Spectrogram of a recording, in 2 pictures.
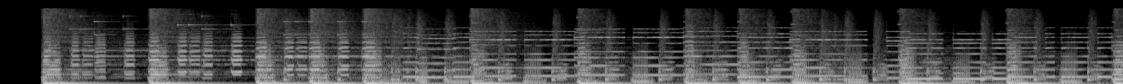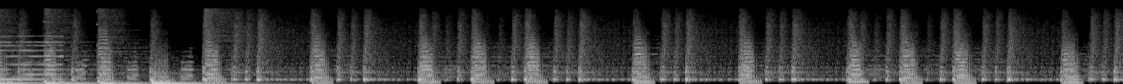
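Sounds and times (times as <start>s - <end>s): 
instrumental music: 0.4s - 22.4s.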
